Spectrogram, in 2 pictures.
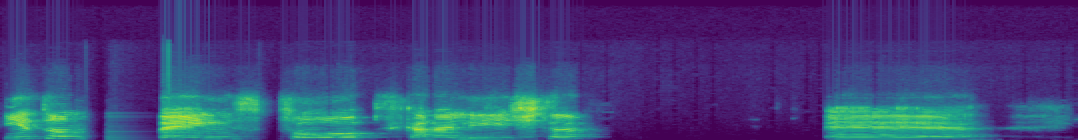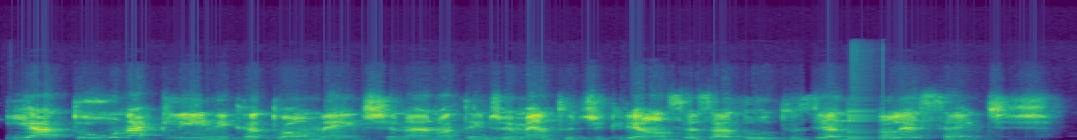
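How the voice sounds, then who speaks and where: Woman guest, Rio-Salvador accent, bright and slightly high, measured academic manner. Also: lo-fi sound. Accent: Rio de Janeiro with Salvador traces. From Brazil, Salvador and Rio de Janeiro. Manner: measured, academic, tags phrases with "né". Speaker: guest, philosopher and psychoanalyst. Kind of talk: interview answers.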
